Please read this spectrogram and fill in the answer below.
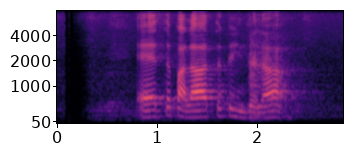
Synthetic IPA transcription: ɛːt̪ːəpalaːt̪ːəkəind̪əla

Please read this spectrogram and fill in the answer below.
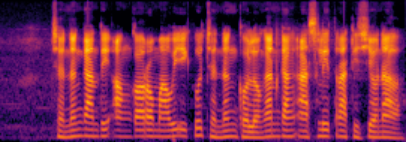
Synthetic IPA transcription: d̥ʒ̥ə̤nəŋkant̪iʔɔŋkɔɾomawiʔikud̥ʒ̥ə̤nəŋɡ̥o̤loŋankaŋaslit̪ɾad̥i̤sional

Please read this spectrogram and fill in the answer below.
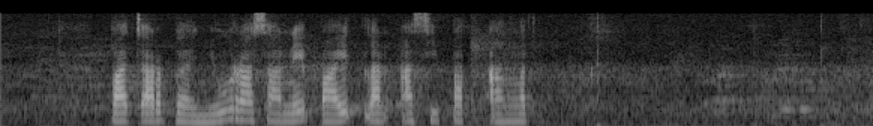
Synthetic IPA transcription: pat͡ʃarb̥ä̤ɲurasanepaɪt̪̚lanasipat̪̚aŋət̪̚

